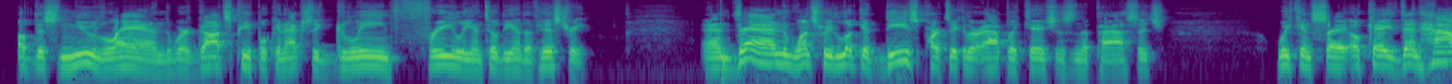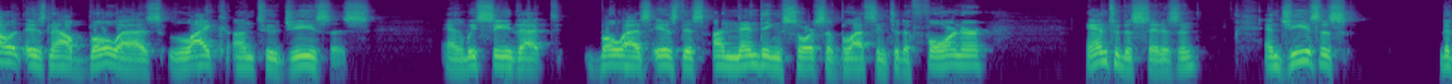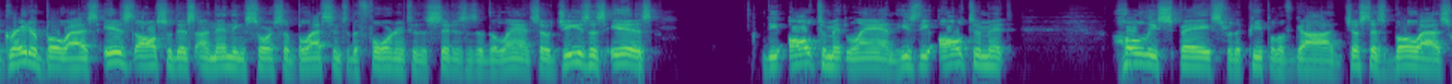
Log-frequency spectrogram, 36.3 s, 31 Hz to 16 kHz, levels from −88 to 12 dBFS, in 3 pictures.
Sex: male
